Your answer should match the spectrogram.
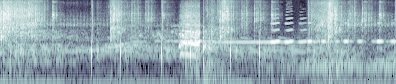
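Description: Video game sound effects as an enemy dies and its stinger peels off: bright metallic clinks and chimes, several sharp clicks, and a sustained tone that holds through the second half.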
